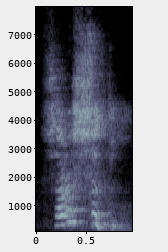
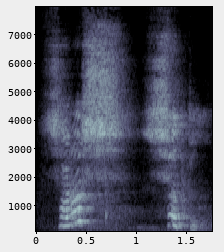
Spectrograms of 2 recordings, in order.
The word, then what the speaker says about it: সরস্বতী: সরস্বতী, সরস্বতী, হ্যাঁ, তালিবস্বরের মতো উচ্চারণ হচ্ছে এবং এই দন্তস্বরের নিচে যে ব আছে সেটা দ্বিতীয় উচ্চারণ হচ্ছে, সরস্বতী।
